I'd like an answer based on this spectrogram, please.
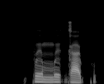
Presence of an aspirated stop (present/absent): absent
